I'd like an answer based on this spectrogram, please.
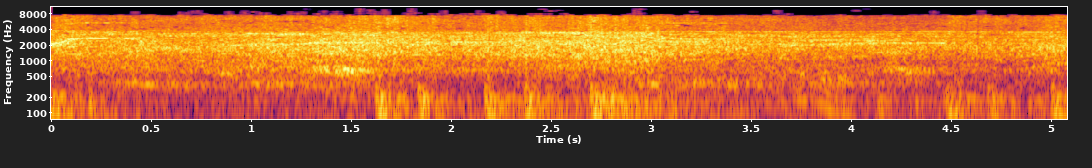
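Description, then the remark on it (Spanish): A large stadium crowd at the Camp Nou roars and chants steadily, with whistles mixed into the dense wash of voices, loud and continuous throughout; some Barça fans shout for coach Luis Enrique while another group of fans whistles. “Bueno, a los gritos de Luis Enrique, por parte de un sector de la afición, se asomaban o aparecían pitidos por parte de otro grupo de aficionados culés que no estaban muy de acuerdo con el apoyo al técnico del Barça.”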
